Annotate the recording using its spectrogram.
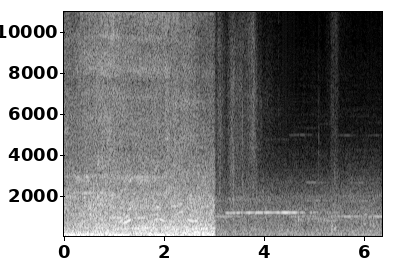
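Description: Loud street din of traffic, with a low engine hum and a few voices calling out. It cuts off abruptly about three seconds in to quiet room tone with a faint steady high tone.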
